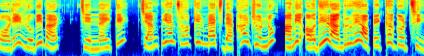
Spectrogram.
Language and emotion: Bengali, happy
